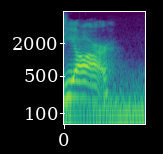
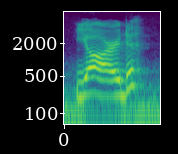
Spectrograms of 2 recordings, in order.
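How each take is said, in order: First: The final D sound is dropped. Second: The final D sound is pronounced.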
